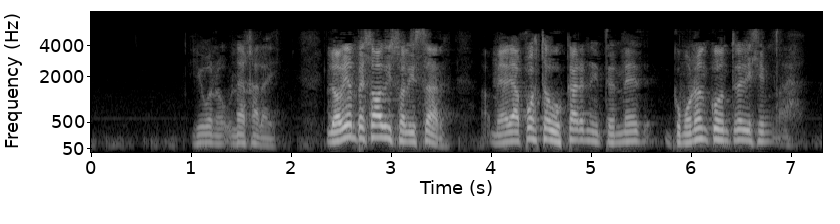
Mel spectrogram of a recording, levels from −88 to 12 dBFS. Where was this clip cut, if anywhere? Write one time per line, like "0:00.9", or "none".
0:01.5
